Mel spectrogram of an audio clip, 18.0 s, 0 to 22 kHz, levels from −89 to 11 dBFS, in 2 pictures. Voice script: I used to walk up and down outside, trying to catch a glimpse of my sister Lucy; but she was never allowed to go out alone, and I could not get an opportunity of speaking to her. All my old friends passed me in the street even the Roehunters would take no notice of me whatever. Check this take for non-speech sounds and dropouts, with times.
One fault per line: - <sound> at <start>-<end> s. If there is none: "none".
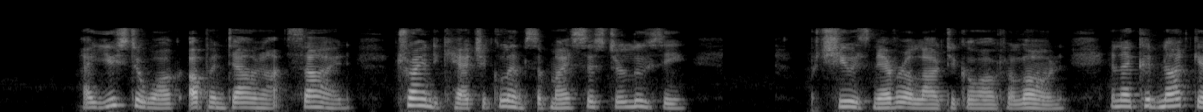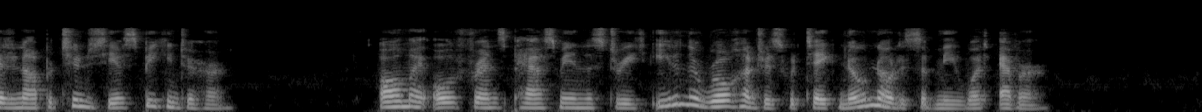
none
